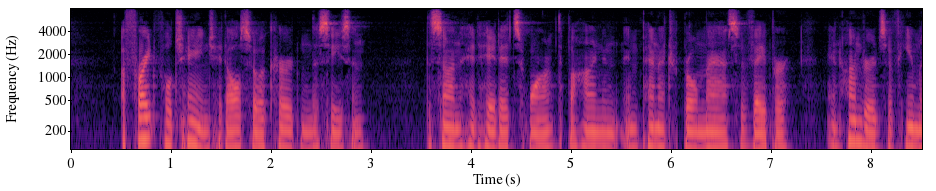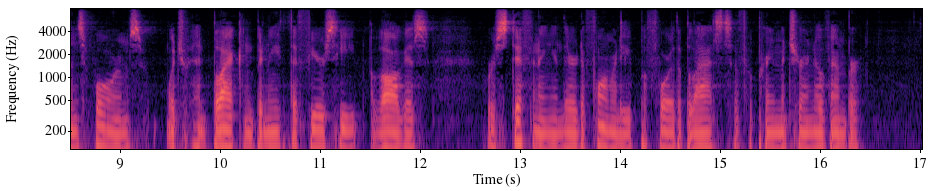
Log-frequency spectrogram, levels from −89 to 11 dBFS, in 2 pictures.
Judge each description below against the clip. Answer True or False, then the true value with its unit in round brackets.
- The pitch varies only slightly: True (1.7 semitones)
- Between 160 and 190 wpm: True (165 wpm)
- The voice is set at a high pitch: False (100 Hz)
